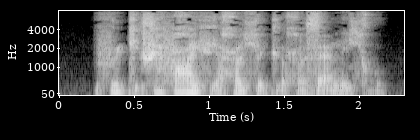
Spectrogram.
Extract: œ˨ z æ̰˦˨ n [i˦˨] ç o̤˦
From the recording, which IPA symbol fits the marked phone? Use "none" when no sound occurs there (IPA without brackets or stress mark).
i˦˨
